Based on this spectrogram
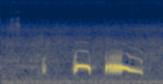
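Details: Spotted dove luring call meant to draw in other doves: a faint short note, then a clear steady coo and a longer drawn-out coo sliding gently downward, with a new note starting at the end.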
